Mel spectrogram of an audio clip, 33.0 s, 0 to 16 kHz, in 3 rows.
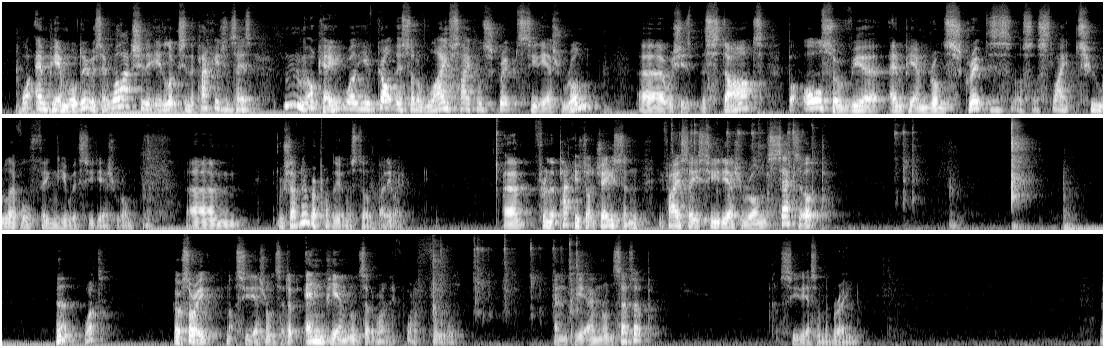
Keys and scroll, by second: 17.3-21.0 typing, 26.0-27.9 typing.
